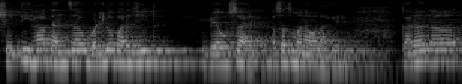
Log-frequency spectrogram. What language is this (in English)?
Marathi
